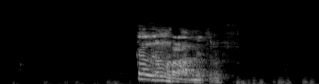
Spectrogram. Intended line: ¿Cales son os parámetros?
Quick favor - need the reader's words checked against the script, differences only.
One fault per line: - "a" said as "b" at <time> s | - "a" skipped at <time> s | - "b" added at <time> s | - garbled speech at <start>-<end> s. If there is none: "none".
- "os" skipped at 1.7 s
